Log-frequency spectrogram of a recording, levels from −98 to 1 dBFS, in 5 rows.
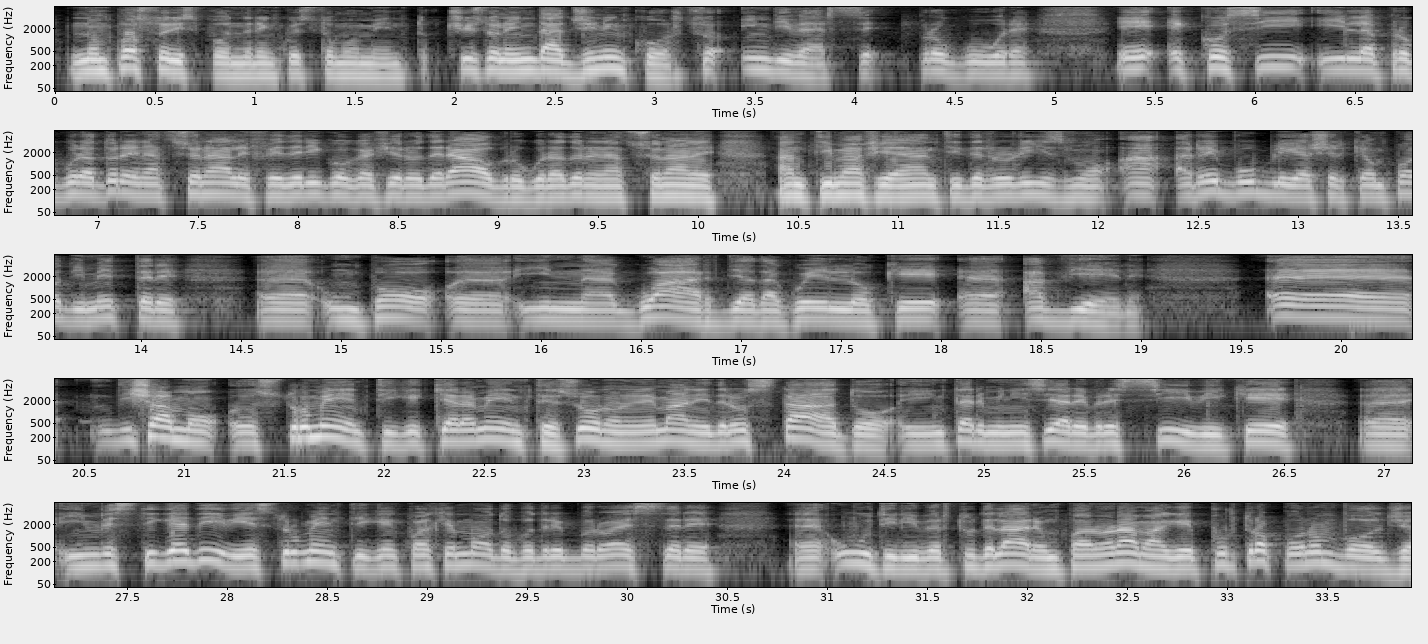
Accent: native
